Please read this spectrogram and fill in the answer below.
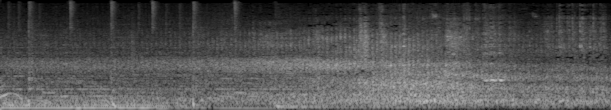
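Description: A pickup truck passing by on the road: its noise builds to a peak about four seconds in, then fades. A short spoken phrase comes right at the start.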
